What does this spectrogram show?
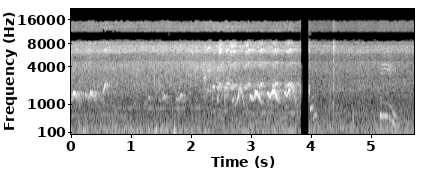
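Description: Small birds chirping in quick, rising-and-falling notes, building to a dense flurry about three seconds in, over steady outdoor background noise. The sound drops out for an instant just before four seconds, and a few scattered chirps follow.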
